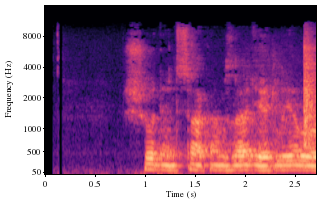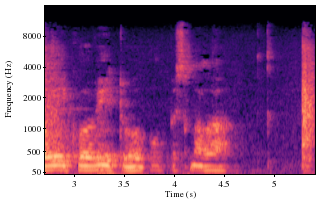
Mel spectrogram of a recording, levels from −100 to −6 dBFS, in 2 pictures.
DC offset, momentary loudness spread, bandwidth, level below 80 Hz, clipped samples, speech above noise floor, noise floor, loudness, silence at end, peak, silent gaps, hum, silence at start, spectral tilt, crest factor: under 0.1%; 14 LU; 11 kHz; -42 dBFS; under 0.1%; 35 dB; -57 dBFS; -22 LUFS; 0 s; -4 dBFS; none; none; 0.8 s; -5.5 dB/octave; 18 dB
